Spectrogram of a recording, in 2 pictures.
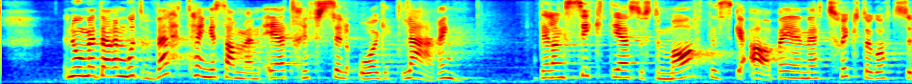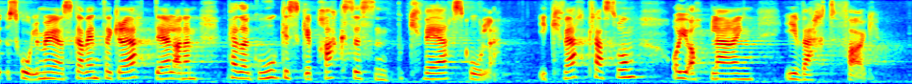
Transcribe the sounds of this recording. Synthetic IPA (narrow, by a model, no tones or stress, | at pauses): nuːmɛd̪æʁɪmuːt̪ʋæt̪hɛŋːəsɑmənɛt̪ʰʁɪfsəloːɡlæːʁɪŋ | d̪̥ɛlɑŋsɪkt̪ɪəsʏst̪əmɑːt̪ɪskəʔɑʁbæɪmɛɛt̪ʰːʁʏkt̪ɔɡɔt̪skuːləmɪljøːskɑɑɪnt̪əɡɾeːʁt̪̚d̪eːlɑʋd̪ɛnpʰɛd̪ɑɡuːɡɪskəpʰɾɑksɪsnpʰɔkʰʋeːʁskuːlə̰ | ʔɪkʰʋeːʁt̪kʰlɑsʁʊmʔɔɪɔplæːʁɪŋɪʋæʁt̪fɑ̰ːɡ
